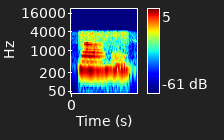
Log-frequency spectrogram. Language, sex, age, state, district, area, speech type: Odia, female, 60+, Odisha, Gajapati, rural, conversation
